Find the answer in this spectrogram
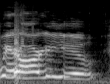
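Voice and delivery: mock very loud, high, tearful, panicked crying. Retelling the school's call after prom, the speaker imitates mom crying on the phone. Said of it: "She's crying on the phone like".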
